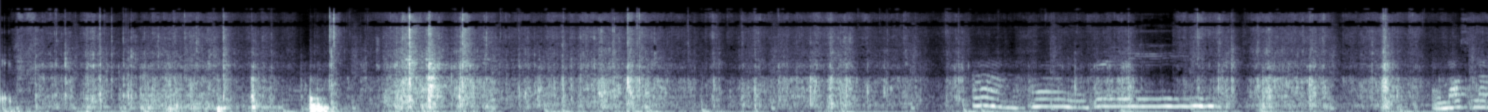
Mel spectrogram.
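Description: Plastic trash bag rustling and crinkling as it is pulled out of a wastebasket and handled, with one loud thump about three seconds in.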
